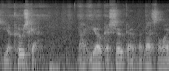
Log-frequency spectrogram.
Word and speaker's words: Yokosuka: used it in 1940 something it's yoku Scott Yokosuka but that's the way it's pronounced can you move hello Poston speaking of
